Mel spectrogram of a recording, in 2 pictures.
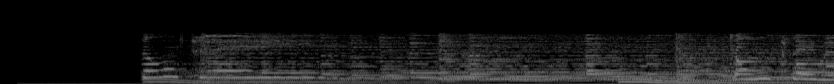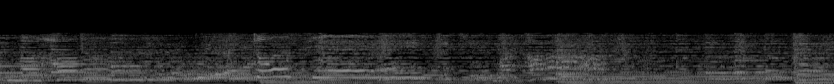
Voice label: Aniversário Adolescente Masculino; Aniversários; ANIV. DE ADOLESCENTE; Telemensagens

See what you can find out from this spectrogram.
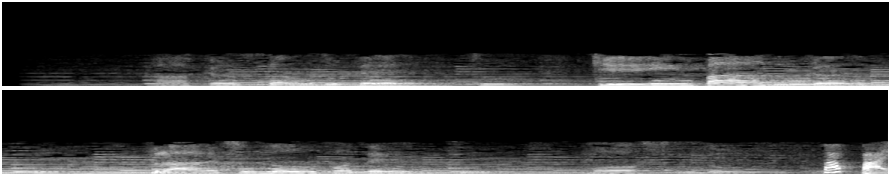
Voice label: Aniversário Pai Infantil Evangelico Feminino; Telemensagens

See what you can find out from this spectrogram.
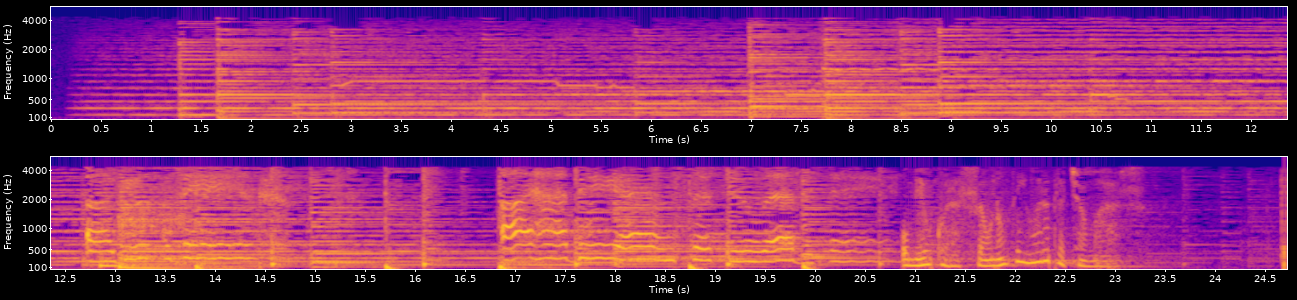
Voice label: Dia dos Namorados Feminino, Telemensagens; Telemensagens 2017

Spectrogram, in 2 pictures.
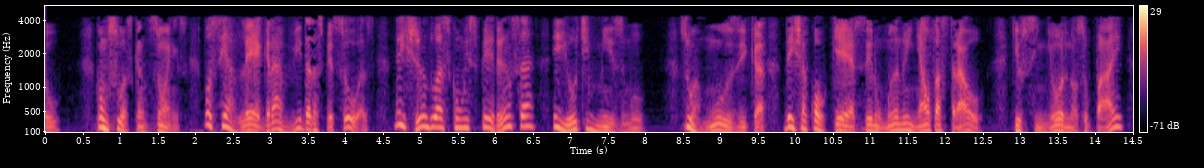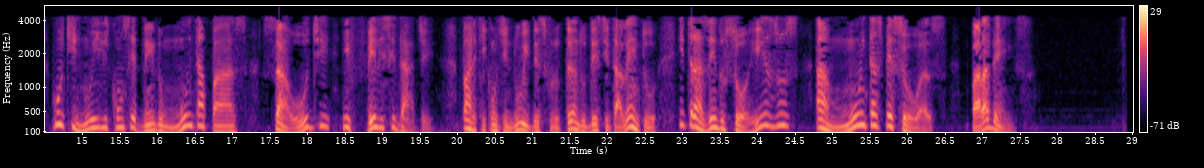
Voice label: HOMENAGEM AO CANTOR, Telemensagens Só Voz masc; HOMENAGENS

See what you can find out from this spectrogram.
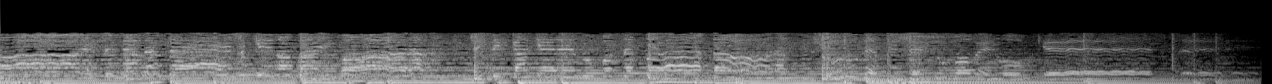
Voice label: Deixe me amar você, M, Telemensagens, Amor, Masc

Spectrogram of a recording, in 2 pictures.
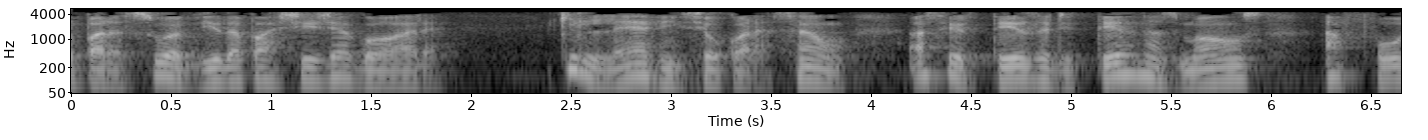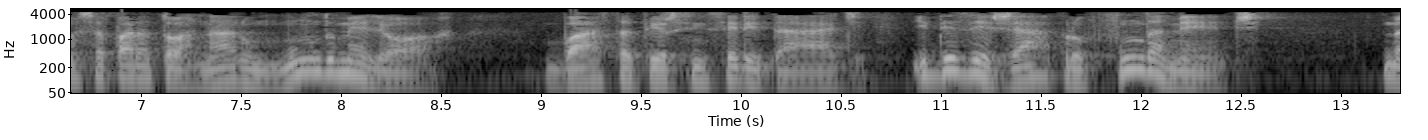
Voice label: Páscoa Neutra, Só Voz, masc; Telemensagens; Telemensagens 2017

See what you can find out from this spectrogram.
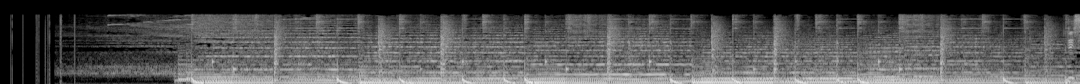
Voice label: PAQUERA FEM; Telemensagens; Conquistas Cantadas paqueras; Telemensagens 2017

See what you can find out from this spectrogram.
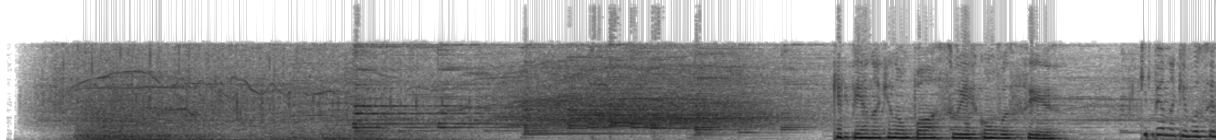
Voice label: ROM SERTANEJA BOA VIAGEM FEM; Telemensagens; Despedida Boas Vindas; Telemensagens 2017

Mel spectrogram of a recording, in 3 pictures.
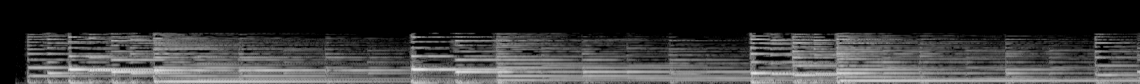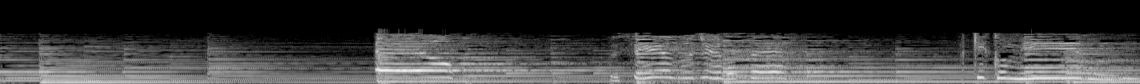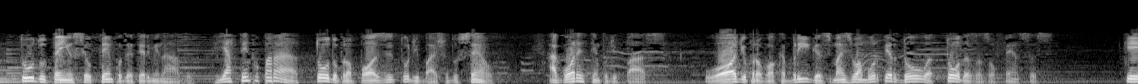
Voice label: reconciliação, Telemensagens Gospel masc

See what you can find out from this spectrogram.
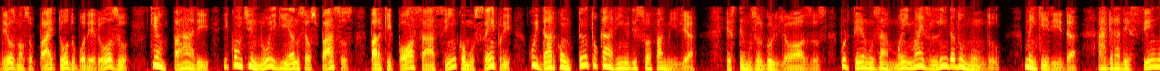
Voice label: Aniversário Mãe Nós Desejamos Masculino; Aniversarios; Telemensagens 2017

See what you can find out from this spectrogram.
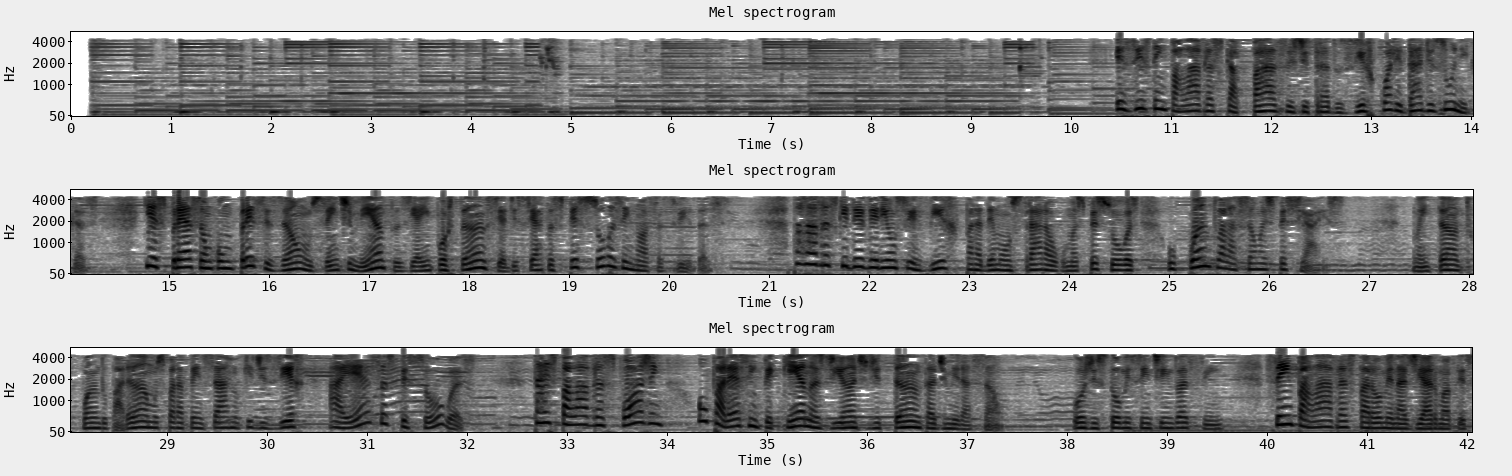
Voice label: homenagem geral fem, telemensagens

